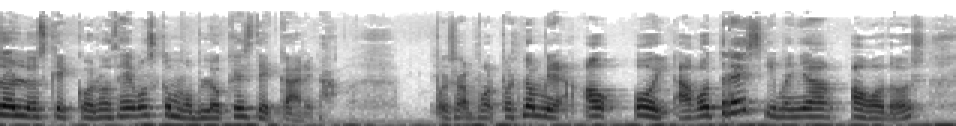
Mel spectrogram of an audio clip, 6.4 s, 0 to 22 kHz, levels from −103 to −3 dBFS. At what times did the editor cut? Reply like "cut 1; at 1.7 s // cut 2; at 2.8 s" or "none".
cut 1; at 2.9 s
